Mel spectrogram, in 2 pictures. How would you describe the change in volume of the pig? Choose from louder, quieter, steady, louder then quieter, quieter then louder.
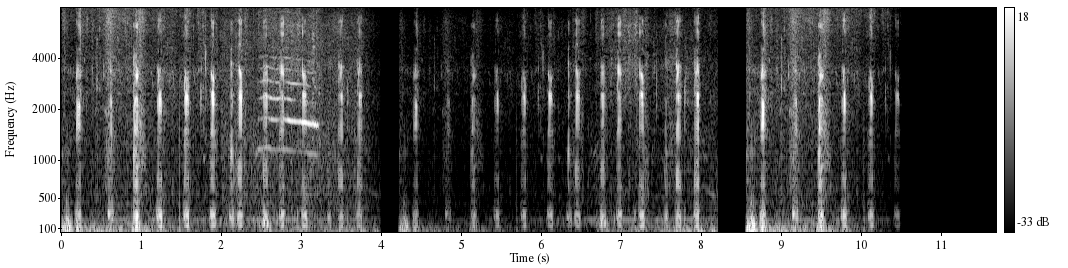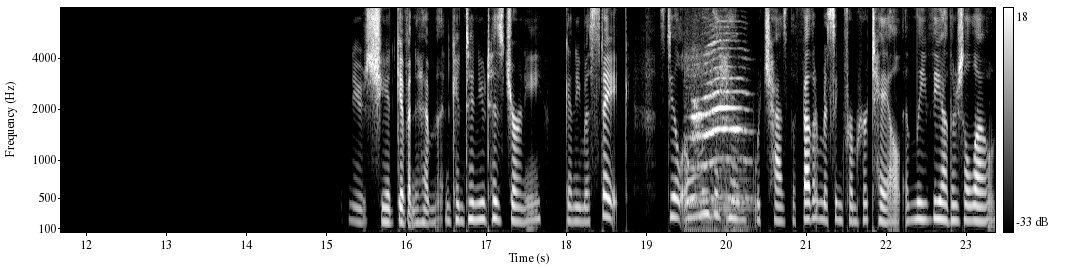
quieter then louder.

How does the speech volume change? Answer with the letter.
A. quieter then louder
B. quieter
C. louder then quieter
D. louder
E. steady
E.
